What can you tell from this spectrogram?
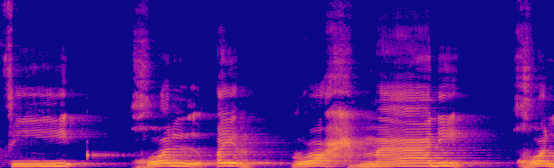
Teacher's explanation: خا اور قاف اور را کو ان تینوں کو موٹا پڑھنا ہے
